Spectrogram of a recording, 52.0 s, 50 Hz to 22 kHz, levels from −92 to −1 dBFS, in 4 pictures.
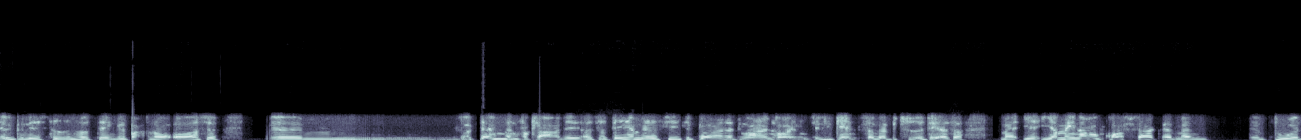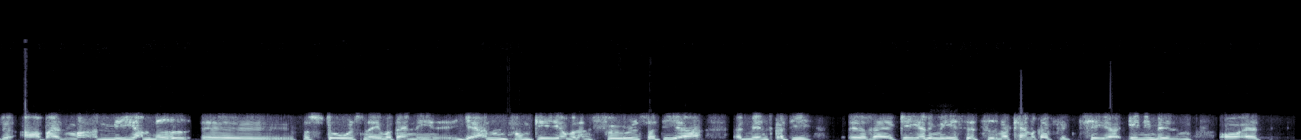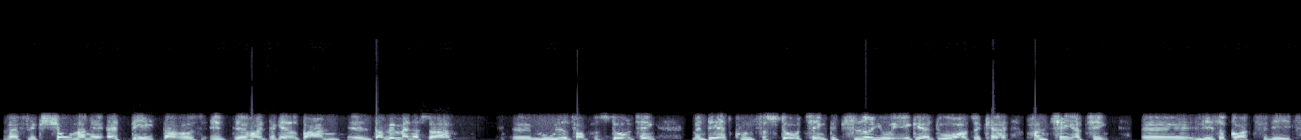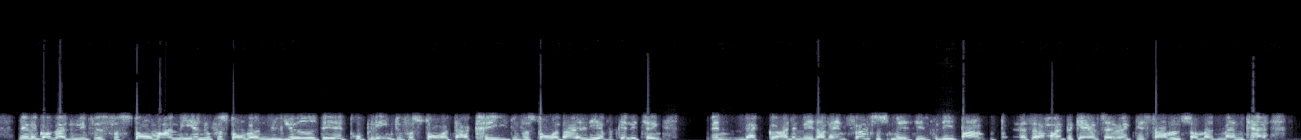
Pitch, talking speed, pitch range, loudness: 185 Hz, 195 wpm, 160-210 Hz, -19 LUFS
